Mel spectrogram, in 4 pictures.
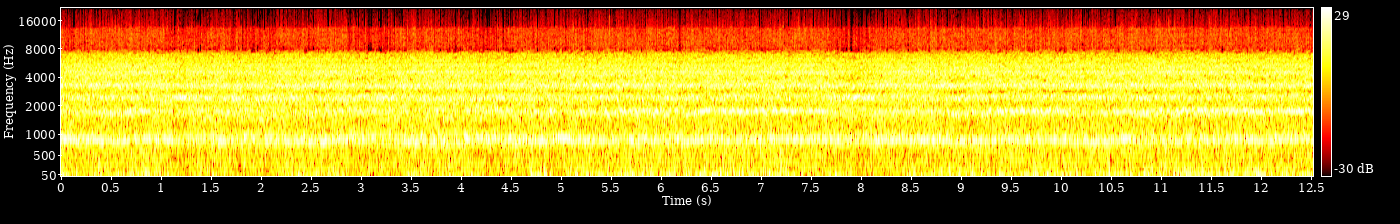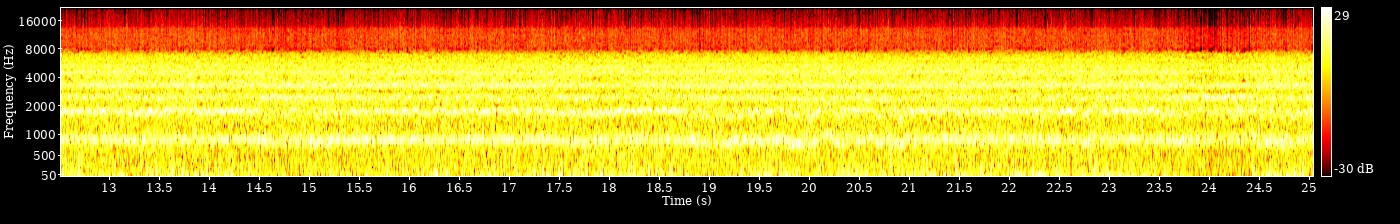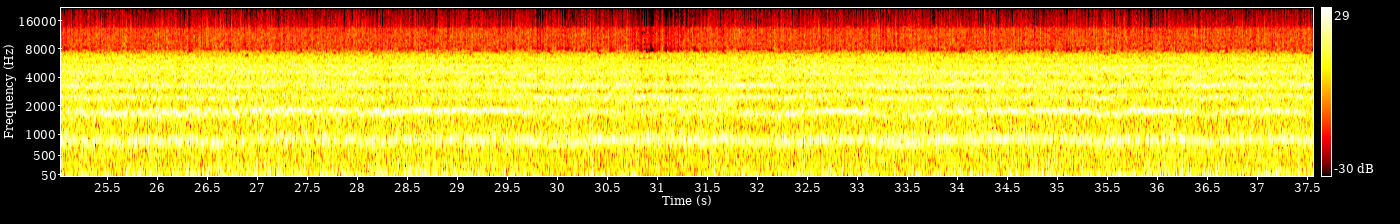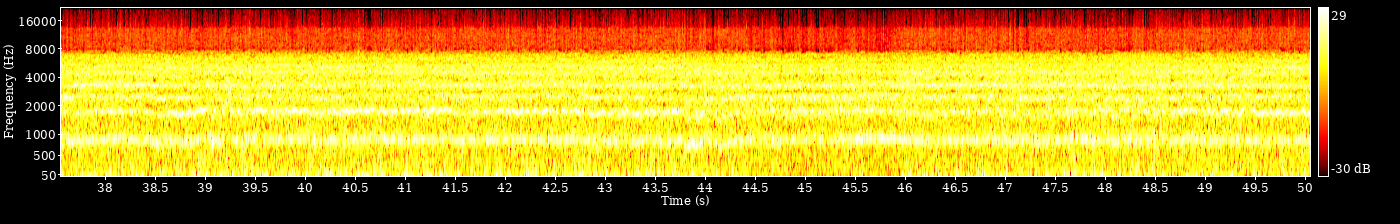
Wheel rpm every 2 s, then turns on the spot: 220, 220, 230, 230, 220, 230, 230, 230, 230, 220, 230, 230, 220, 220, 230, 220, 220, 230, 230, 230, 230, 220, 220, 230, 230.
none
